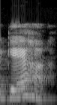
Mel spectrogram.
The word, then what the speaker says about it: guerra: Quando eu pronuncio a palavra guerra, vocês vão observar que vai ser assim, ó, gué. Não existe som de U, só existe o som de gué.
